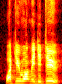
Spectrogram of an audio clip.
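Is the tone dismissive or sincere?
sincere. It sounds sincere and willing to help. A genuine offer to help. "No, he said"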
